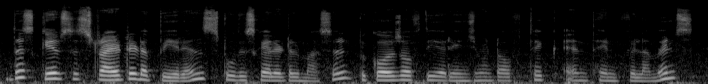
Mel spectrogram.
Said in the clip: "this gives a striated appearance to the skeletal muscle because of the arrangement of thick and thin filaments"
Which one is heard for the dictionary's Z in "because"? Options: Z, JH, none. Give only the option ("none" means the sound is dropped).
Z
